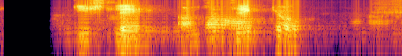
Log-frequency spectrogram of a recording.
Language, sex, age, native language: Icelandic, male, 11, Icelandic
